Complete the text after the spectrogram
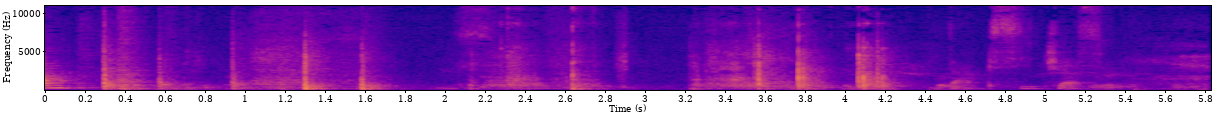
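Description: A plastic toy taps and knocks on a wooden table.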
